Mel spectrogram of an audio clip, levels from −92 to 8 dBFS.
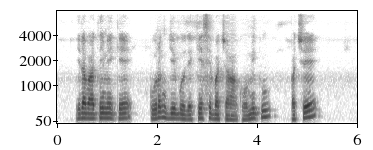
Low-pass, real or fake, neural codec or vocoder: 7.2 kHz; fake; codec, 16 kHz in and 24 kHz out, 1 kbps, XY-Tokenizer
